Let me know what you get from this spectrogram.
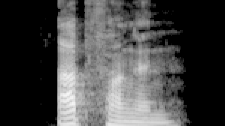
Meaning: to intercept, to stop (to prevent a strike or projectile from reaching its target)
- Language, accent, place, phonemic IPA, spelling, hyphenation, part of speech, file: German, Germany, Berlin, /ˈʔapfaŋən/, abfangen, ab‧fan‧gen, verb, De-abfangen.ogg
